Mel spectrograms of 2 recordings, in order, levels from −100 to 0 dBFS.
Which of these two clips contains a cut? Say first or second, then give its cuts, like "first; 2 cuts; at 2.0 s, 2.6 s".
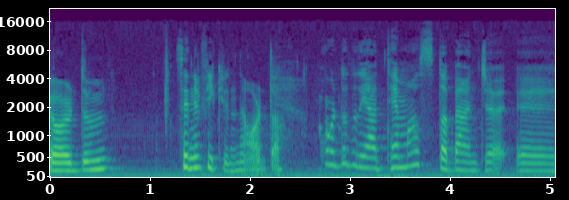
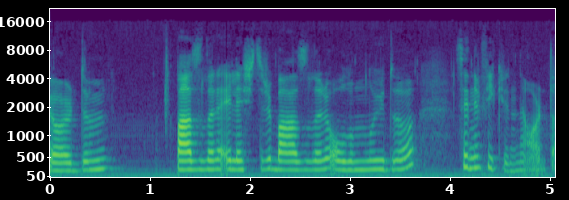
first; 1 cut; at 1.3 s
